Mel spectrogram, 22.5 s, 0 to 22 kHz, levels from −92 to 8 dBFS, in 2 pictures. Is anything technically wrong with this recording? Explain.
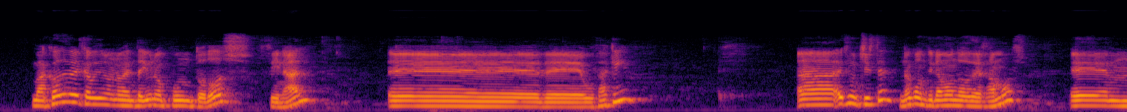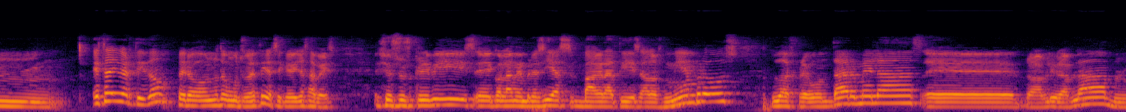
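No, nothing technically wrong can be heard here.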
